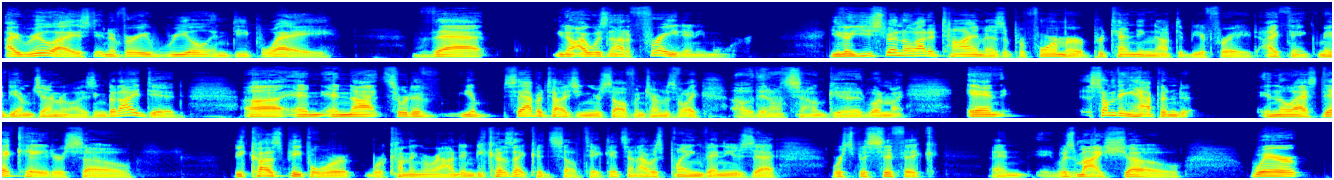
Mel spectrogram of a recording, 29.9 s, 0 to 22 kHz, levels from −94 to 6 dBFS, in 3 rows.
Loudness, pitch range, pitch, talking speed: -20 LUFS, 100-130 Hz, 115 Hz, 195 wpm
